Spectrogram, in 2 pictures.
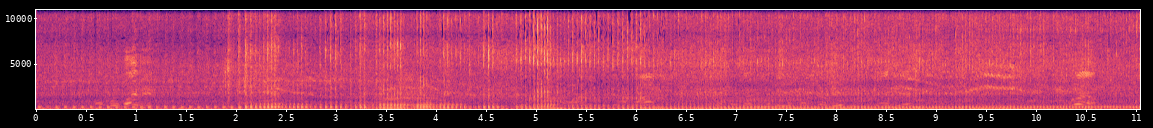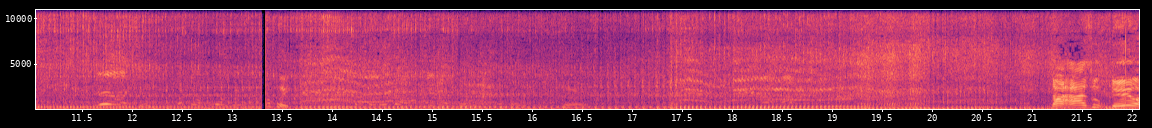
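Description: Motorcycle engine running loud and close as a rider pushes through water on a trail ride, a steady low drone with splashing clatter and thumps, while people talk over it throughout.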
